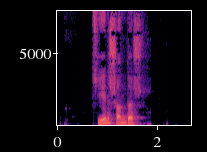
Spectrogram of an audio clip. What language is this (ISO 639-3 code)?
chm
